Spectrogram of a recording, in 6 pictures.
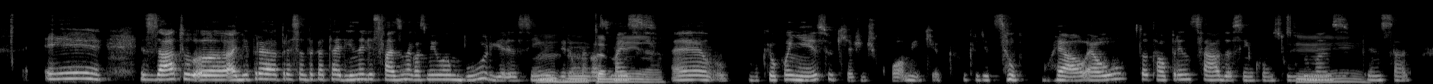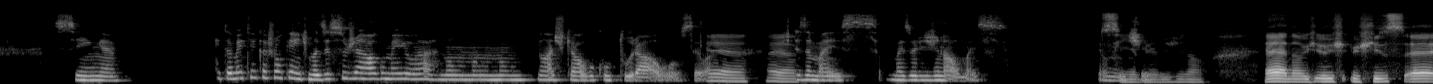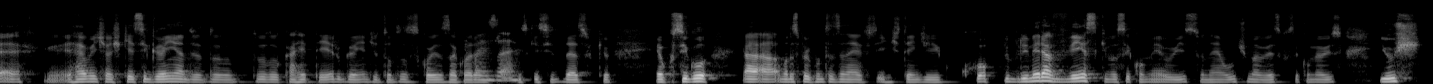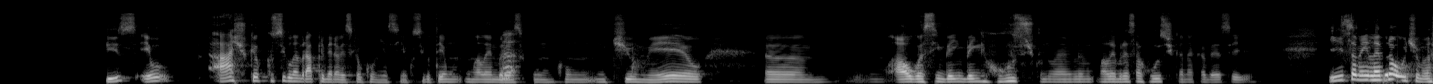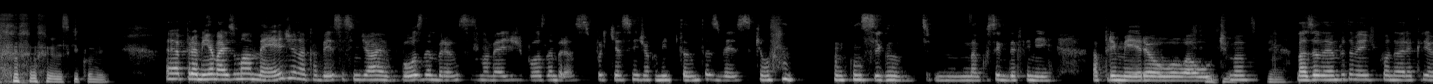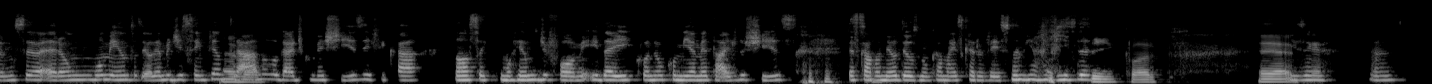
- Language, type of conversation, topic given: Portuguese, unstructured, Qual comida típica da sua cultura traz boas lembranças para você?
- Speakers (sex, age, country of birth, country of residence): female, 25-29, Brazil, Italy; male, 25-29, Brazil, Italy
- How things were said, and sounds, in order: other background noise; tapping; chuckle; chuckle; chuckle; chuckle; laughing while speaking: "minha vida"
